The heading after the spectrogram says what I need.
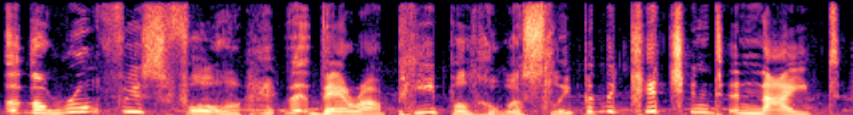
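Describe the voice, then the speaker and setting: A man's voice: extremely high pitch, very animated, normal speed, fairly bright tone, exaggerated voice. A man acting a flustered, reluctant innkeeper in an audio drama, exasperated and stammering. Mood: harried, apologetic.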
